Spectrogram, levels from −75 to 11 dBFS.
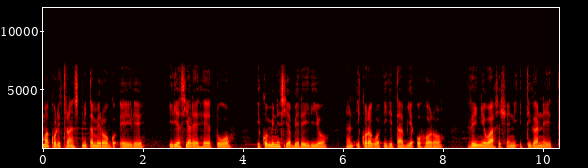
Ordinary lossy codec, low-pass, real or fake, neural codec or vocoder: AAC, 64 kbps; 7.2 kHz; real; none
